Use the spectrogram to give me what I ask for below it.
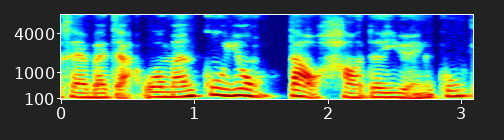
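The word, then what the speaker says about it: yan: gitu UN kung bukan Y E n enggak ada ee bahasa Mandarin enggak akan ada Y E n pininnya un Y U A N G O N G Kalaupun ada itu Y A N bacanya misalnya yen cing the yen.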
